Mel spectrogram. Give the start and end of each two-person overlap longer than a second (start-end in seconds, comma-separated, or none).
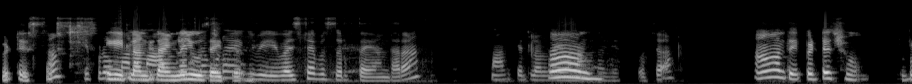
none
